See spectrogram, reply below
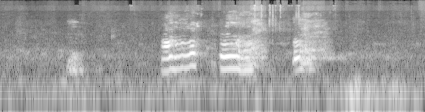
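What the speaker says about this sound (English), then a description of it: "Stop. Another dog." A dog on a neighbourhood walk gives three loud, close barks in quick succession, with a soft yip just before and low background noise afterward.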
